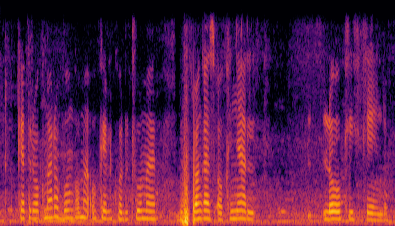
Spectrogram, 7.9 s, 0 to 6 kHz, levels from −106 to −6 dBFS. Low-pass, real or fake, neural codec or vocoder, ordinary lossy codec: 5.4 kHz; real; none; Opus, 64 kbps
